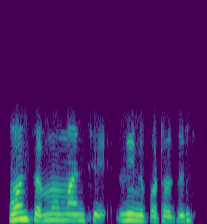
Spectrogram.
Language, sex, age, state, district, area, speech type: Nepali, female, 30-45, West Bengal, Darjeeling, rural, conversation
